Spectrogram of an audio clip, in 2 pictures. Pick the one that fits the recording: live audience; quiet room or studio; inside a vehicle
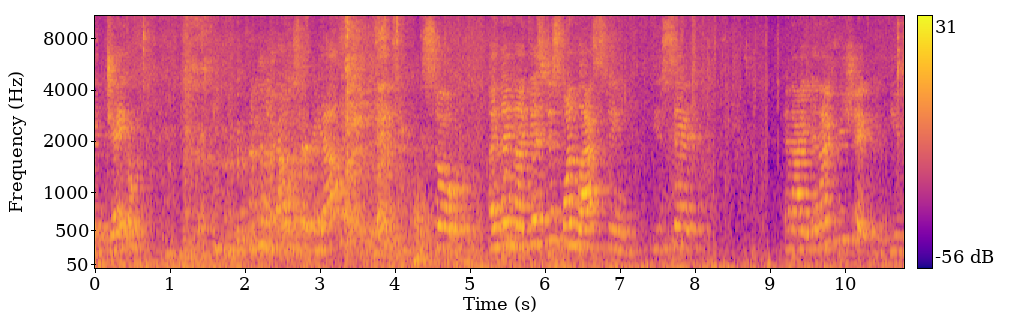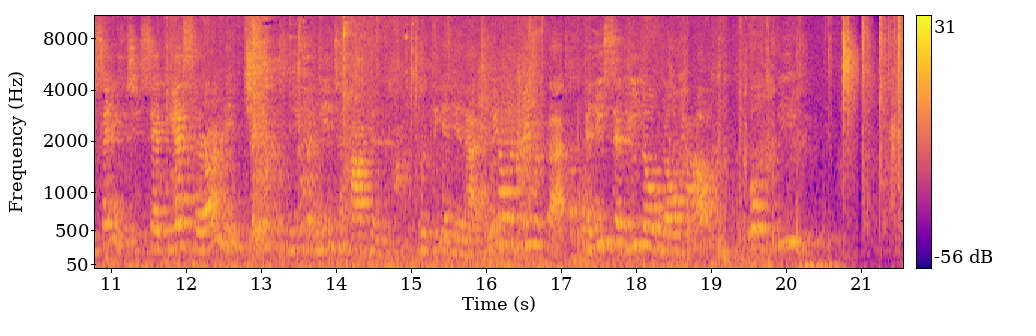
live audience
